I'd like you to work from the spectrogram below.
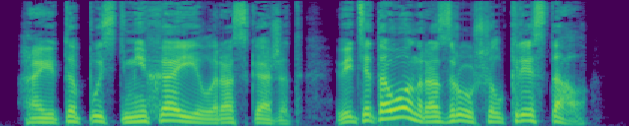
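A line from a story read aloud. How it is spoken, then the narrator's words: Growl. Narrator (Russian): Прорычал Артём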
